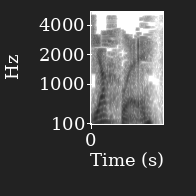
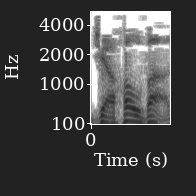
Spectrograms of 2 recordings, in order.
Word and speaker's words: Yahweh: So when scholars say that the best pronunciation is Yahweh, it only has two syllables. It can't be Jehovah. That's three syllables.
